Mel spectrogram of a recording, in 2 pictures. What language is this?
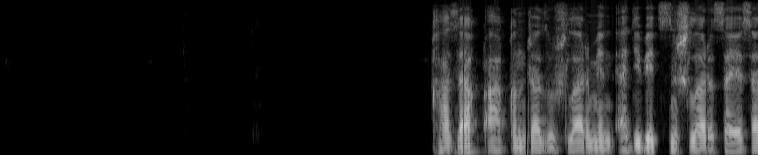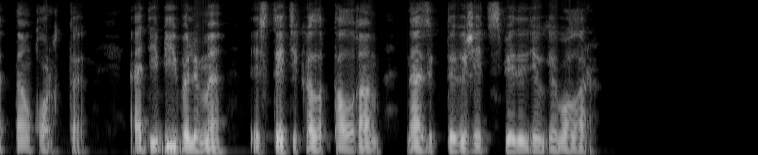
Kazakh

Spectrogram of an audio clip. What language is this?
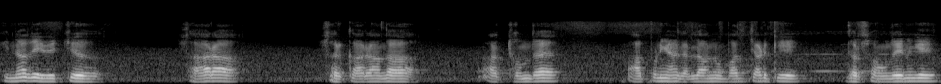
Punjabi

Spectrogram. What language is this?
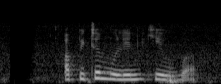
Sinhala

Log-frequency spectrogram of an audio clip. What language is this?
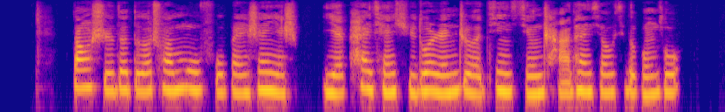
Chinese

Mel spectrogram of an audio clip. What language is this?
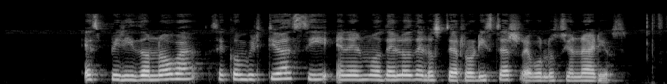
Spanish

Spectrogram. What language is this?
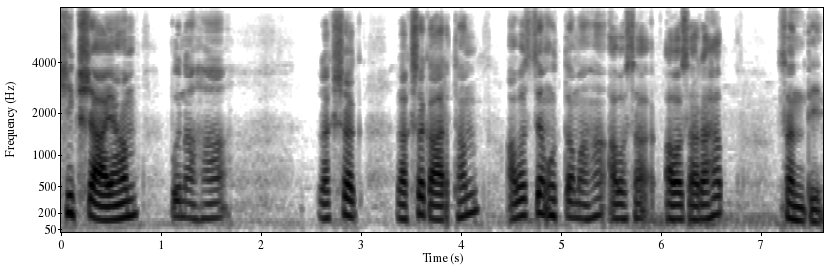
Sanskrit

